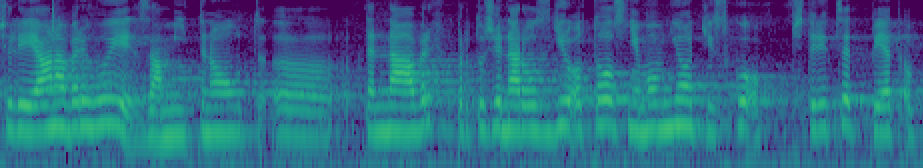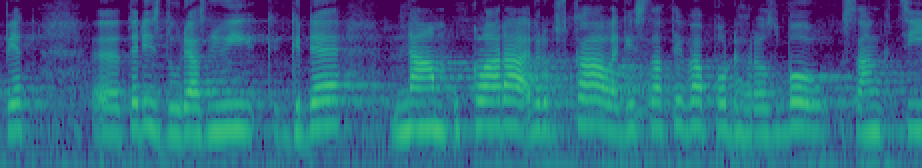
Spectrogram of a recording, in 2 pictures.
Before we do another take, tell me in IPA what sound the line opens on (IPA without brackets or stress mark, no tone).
t͡ʃ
